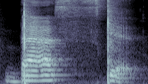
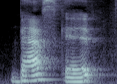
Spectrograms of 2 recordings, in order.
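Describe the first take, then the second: First: "basket" in two firm beats, bas-ket; long "bas", gap, then "ket"; clapped-out syllables. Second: Said in the usual way. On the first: Shown as a demonstration. Teacher clapping out a word for pupils, syllable by syllable. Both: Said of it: "We can clap out that word".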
